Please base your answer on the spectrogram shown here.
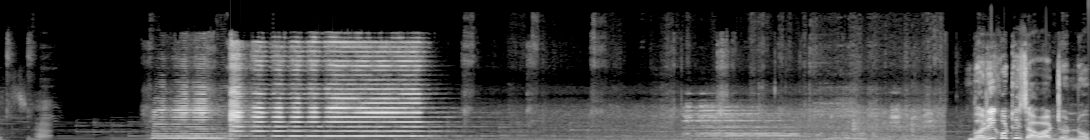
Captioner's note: rail announcement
